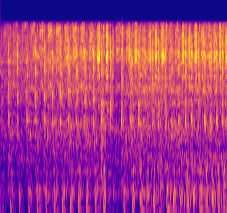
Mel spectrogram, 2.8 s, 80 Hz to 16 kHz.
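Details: 1985 Honda ATC250ES Big Red three-wheeler, abandoned 20 years, rodent infested, stuck valve, weak battery, choked, possibly low on gas, air cleaner missing: single-cylinder idle with uneven stumbling pulses that lose rhythm; faltering idle, cause not confirmed.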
